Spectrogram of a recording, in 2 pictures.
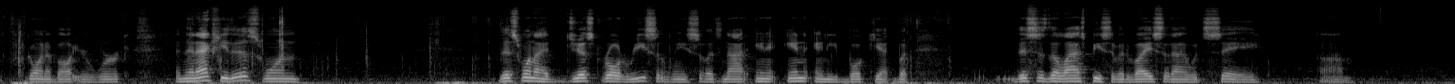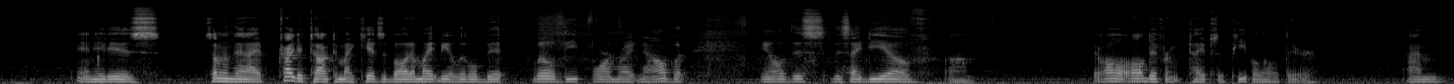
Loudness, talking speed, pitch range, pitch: -33 LUFS, 165 wpm, 110-130 Hz, 120 Hz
